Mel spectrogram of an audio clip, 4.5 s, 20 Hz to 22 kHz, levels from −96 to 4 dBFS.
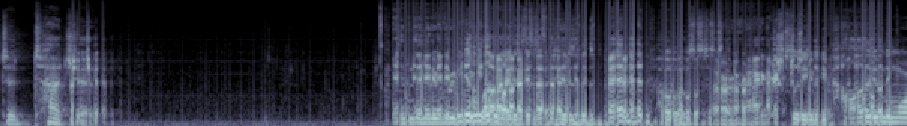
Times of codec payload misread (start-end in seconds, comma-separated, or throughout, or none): none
